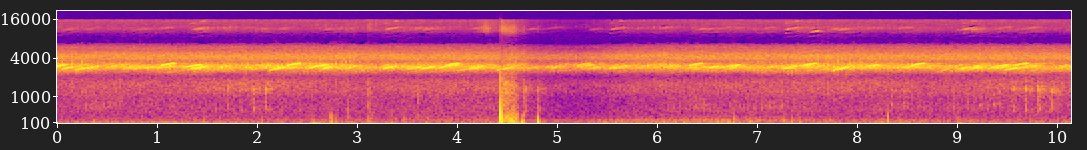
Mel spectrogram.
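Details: A dense chorus of many frogs in a branch (stream), recorded 2/4/16, keeps up an unbroken, high, slightly wavering trill, broken once by a dull knock over faint low rumble.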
